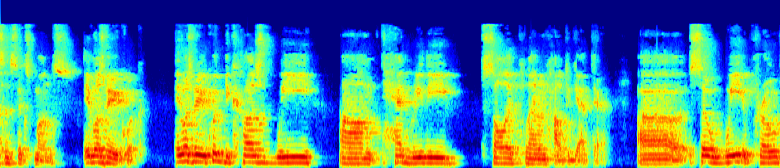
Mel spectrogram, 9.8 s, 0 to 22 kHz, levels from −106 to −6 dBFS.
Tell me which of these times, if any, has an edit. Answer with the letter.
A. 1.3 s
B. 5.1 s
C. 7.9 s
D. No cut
D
